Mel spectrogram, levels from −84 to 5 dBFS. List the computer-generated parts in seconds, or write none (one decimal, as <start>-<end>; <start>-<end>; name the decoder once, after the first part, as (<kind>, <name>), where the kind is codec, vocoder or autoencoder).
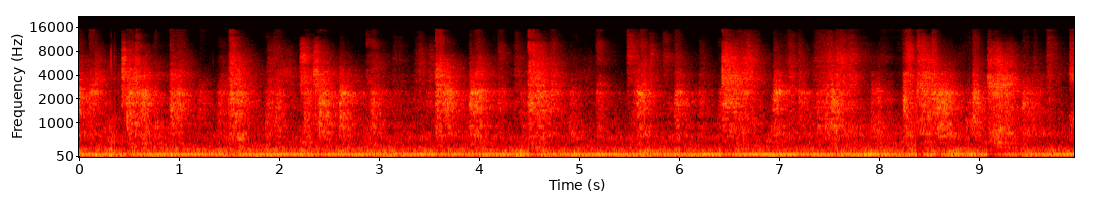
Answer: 7.7-8.4 (codec, SNAC); 8.9-10.0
